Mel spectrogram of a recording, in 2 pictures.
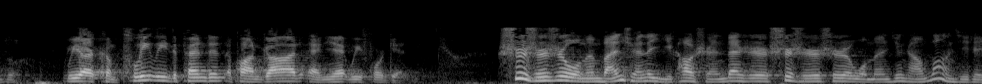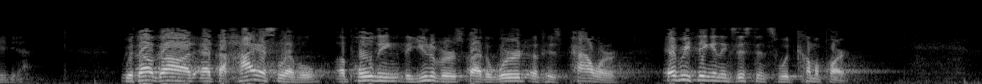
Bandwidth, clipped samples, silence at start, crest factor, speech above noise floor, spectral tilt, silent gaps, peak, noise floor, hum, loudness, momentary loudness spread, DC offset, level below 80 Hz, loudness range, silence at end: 5.8 kHz; under 0.1%; 0 s; 14 dB; 35 dB; -10 dB/octave; none; -10 dBFS; -59 dBFS; none; -24 LUFS; 15 LU; under 0.1%; -54 dBFS; 9 LU; 1.15 s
